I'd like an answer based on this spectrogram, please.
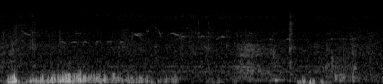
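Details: Mother elephant and infant: a dense, rough burst of low rumbling grunts over the first two seconds, fading into a few softer pulses, with distant birds chirping faintly.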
